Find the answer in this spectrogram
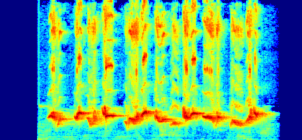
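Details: Robin song used as a masteran tutor recording for training caged birds: a rapid, continuous warble of slurred whistled notes that rise and fall, lasting about three seconds, with no other sounds.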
